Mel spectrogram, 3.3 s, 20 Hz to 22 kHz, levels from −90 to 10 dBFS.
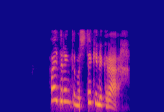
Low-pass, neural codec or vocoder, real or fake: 7.2 kHz; none; real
